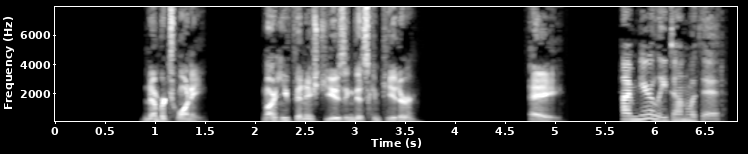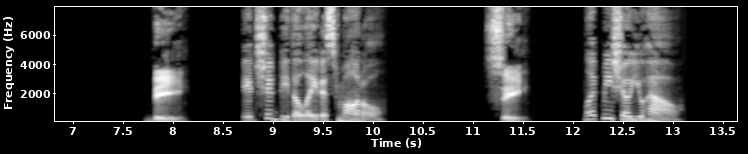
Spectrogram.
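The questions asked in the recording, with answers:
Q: Aren't you finished using this computer?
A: A: I'm nearly done with it.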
